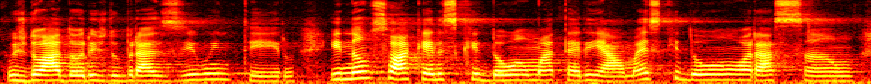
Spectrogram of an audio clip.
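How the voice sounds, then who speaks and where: A woman medium telling a story in a live talk, acting out the people in her story in a lively way. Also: medium pitch, normal speed, a little hiss or hum. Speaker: spiritual medium speaking live. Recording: long hall reverb.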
